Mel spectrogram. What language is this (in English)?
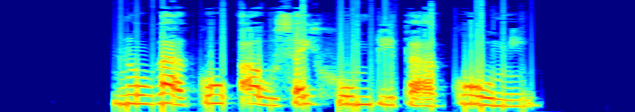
Ambo-Pasco Quechua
